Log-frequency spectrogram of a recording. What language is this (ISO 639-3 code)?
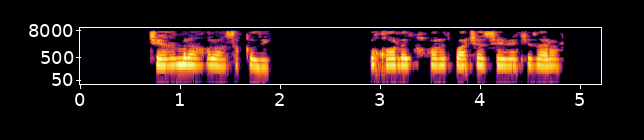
uzb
